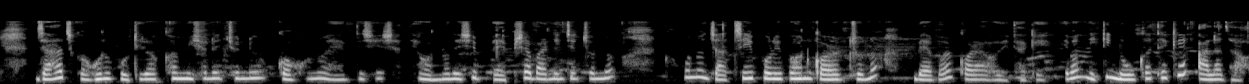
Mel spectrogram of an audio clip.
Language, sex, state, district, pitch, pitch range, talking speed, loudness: Bengali, female, West Bengal, North 24 Parganas, 260 Hz, 235-285 Hz, 150 wpm, -16 LUFS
